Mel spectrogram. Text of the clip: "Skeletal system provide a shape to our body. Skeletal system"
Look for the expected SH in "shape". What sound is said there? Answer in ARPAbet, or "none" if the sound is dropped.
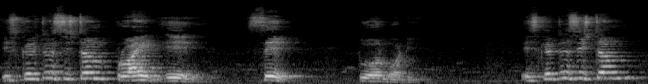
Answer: S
